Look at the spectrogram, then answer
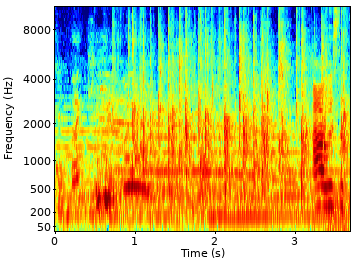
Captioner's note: applause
